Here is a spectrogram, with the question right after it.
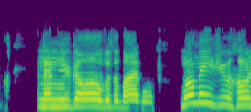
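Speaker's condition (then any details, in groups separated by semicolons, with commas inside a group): Cerebral palsy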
